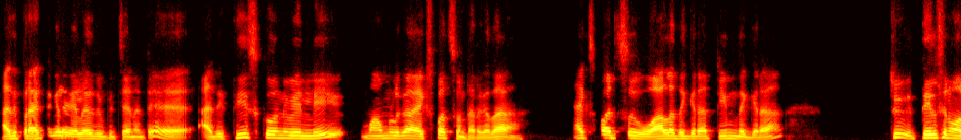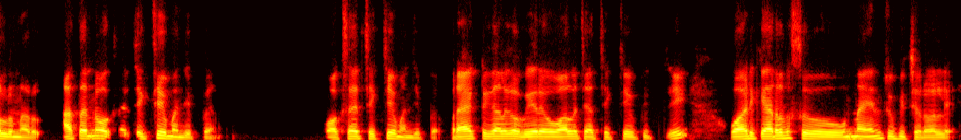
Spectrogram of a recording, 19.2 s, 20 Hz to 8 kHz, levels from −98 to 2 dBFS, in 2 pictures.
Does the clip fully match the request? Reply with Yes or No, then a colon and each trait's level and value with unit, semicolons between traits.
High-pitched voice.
No: medium, 140 Hz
